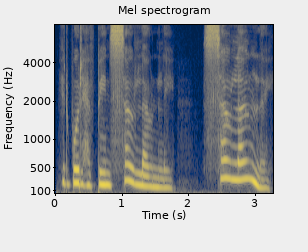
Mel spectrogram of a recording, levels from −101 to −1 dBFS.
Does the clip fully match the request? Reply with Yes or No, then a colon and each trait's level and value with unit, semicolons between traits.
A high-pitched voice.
Yes: high, 220 Hz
